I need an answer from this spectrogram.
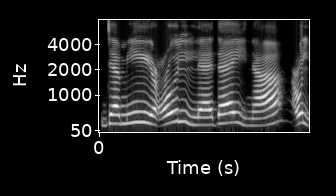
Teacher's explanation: عین کے اوپر دو پیش تنوین کے بعد لام اور را, آپ کو پتہ ہے دو ایسے حروف ہیں جن کے ساتھ ہم تنوین یا نون ساکن کو ادغام بغیر غنہ کرتے ہیں. غنہ کی آواز, نون کی آواز یہاں سے بالکل ہی سکپ ہو جائے گی.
